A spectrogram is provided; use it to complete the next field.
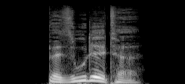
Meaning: inflection of besudeln: 1. first/third-person singular preterite 2. first/third-person singular subjunctive II
- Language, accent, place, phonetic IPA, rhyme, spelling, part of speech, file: German, Germany, Berlin, [bəˈzuːdl̩tə], -uːdl̩tə, besudelte, adjective / verb, De-besudelte.ogg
